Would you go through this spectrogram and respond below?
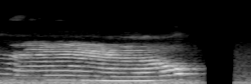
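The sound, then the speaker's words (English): A person imitates a cat with one long, drawn-out, wavering meow, loud, lasting a couple of seconds before cutting off, followed by a brief moment of quiet background. “Oh, Christ, it's the cat thing again.”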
